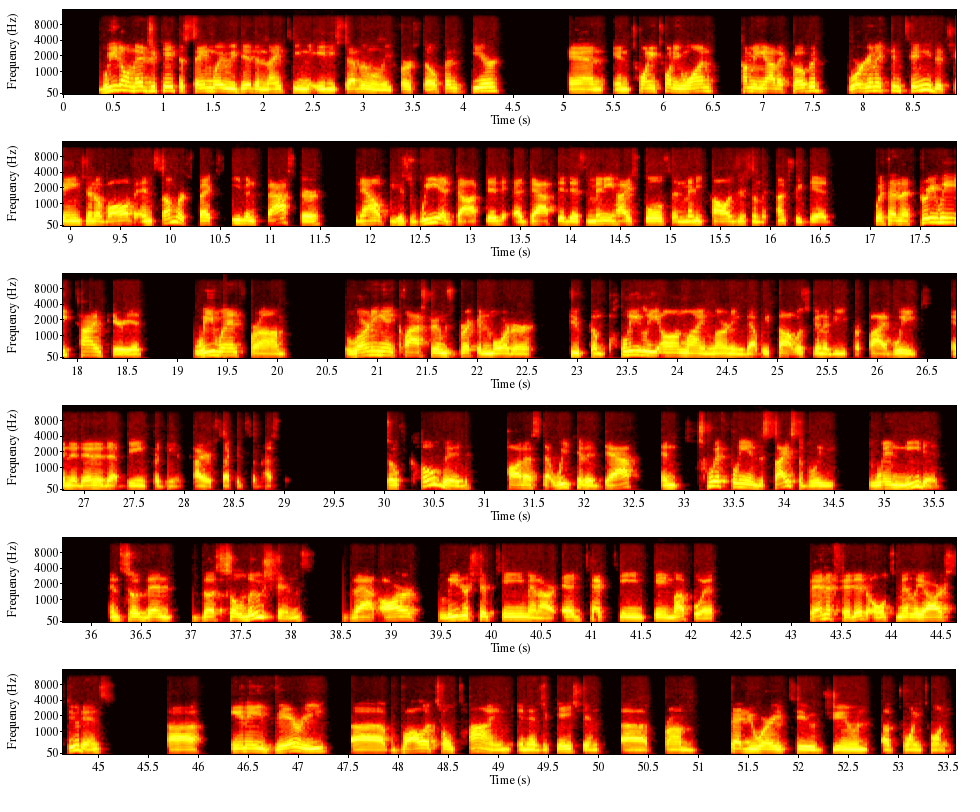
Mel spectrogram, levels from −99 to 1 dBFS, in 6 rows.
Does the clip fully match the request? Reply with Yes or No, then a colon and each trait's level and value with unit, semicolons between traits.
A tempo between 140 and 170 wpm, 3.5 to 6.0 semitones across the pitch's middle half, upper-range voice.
No: average, 160 wpm; average, 4.2 semitones; low, 125 Hz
